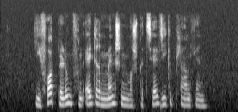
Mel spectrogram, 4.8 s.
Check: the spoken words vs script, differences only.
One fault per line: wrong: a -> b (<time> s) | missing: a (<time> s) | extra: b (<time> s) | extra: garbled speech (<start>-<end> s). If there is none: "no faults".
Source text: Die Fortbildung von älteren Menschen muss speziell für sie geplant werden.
missing: für (3.2 s)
